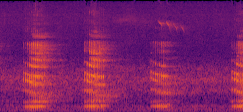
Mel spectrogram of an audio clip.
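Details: Red deer giving four rough, nasal bleats, evenly spaced about every one and a half seconds, each strongly overtoned; a faint high whistle slips in near the middle, with a steady low hum throughout.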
